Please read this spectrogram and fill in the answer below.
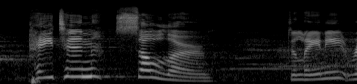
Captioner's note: crowd cheering; crowd cheering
